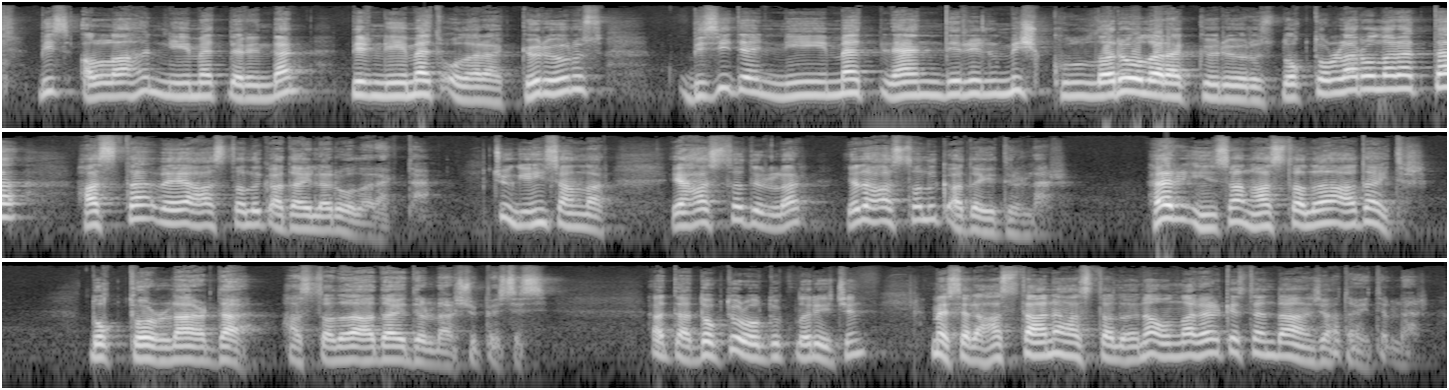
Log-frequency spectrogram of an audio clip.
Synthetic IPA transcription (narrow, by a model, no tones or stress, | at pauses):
bizalˠːaːɦɯnːiːmɛt̪lʲe̞ɾind̪æn | biɾniːmɛt̪ʰo̞lˠaɾak̚ɟø̞ɾyjo̞ɾuz̥ | bizid̪ɛniːmɛt̪lʲænd̪iɾilʲmiʃkʰulˠːaɾɯo̞lˠaɾak̚ɟø̞ɾyjo̞ɾuzd̪o̞kt̪ʰo̞ɾlˠaɾo̞lˠaɾak̚t̪a | hast̪ʰavejaːɦast̪ʰalˠɯkad̪ajlˠaɾɯo̞lˠa̰ɾa̰k̚t̪ʰḁ | t͡ʃʰyɲcyinsanlˠaɾ | jaɦast̪ʰad̪ɯɾlˠaɾ | jad̪aɦast̪ʰalˠɯkad̪ajɯd̪ɯɾlʲˠæɾ̥ | hæɾinsanɦast̪ʰalˠɯaːd̪ajd̪ɯɾ̥ | d̪̥o̞k̚t̪ʰo̞ɾlˠaɾd̪a | hast̪ʰalˠɯad̪ajɯd̪ɯɾlˠa̰ɾʃypʰe̞siz̥ | hat̪ːaːd̪o̞k̚t̪ʰo̞ɾo̞lˠd̪uklˠaɾɯit͡ʃʰin | mɛse̞lʲaːɦast̪ʰaːnɛɦast̪ʰalˠɯːnaonlˠaɾhæɾcɛst̪ʰænd̪aɦːɯnd͡ʒaːd̪ajɯd̪ɯɾlˠaɾ̥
